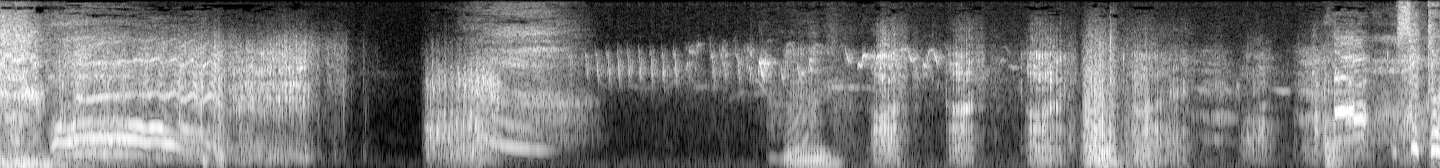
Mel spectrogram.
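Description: A cartoon pig squeals, high and wavering, mixed in with animated character voices and chirpy cartoon sound effects, followed by a string of short comic bursts.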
